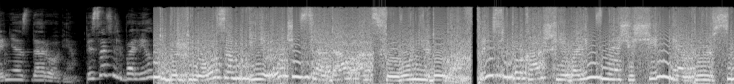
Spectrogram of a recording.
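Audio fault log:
1.54 s to 7.35 s, float read as integer: from 1.54 s to the end, the sound jumps to a harsh, near-square blast sitting at an almost fixed, high level, and quiet background noise comes up as loud as everything else. The likely cause is 32-bit float samples being read as 32-bit integers, so the sign and exponent bits set the level rather than the actual amplitude. Pitch stays followable through the distortion.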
